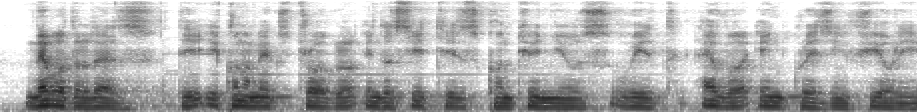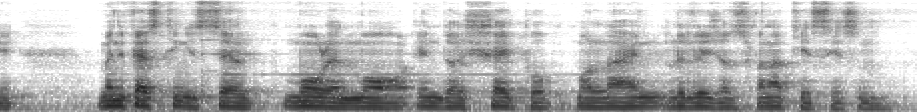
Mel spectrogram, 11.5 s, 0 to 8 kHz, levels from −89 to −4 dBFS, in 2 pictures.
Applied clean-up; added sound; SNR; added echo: neural separator model SepFormer DNS4.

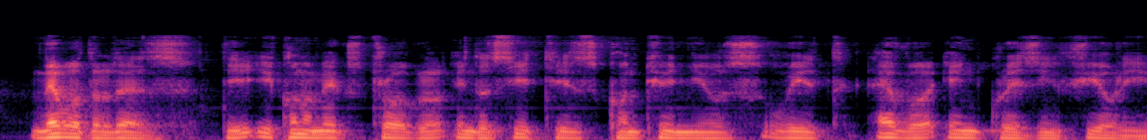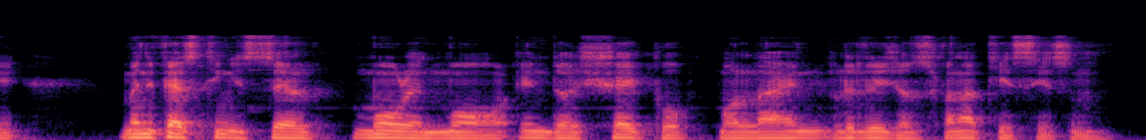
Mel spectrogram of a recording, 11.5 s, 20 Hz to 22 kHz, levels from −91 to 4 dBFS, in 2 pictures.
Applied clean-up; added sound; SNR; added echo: neural mask model DeepFilterNet 3.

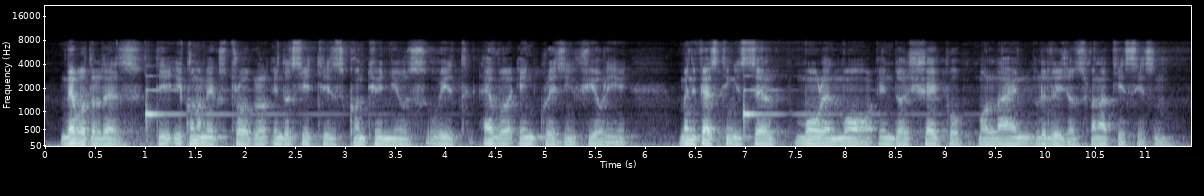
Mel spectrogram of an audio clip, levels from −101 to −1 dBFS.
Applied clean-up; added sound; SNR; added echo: none; Piano; 14 dB; reverberation time 1.0 s.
